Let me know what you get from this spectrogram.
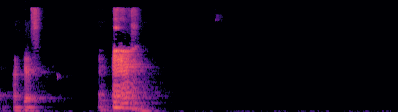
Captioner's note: person clears throat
